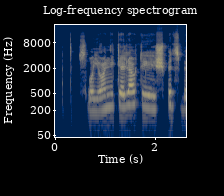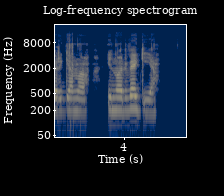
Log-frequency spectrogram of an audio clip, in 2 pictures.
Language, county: Lithuanian, Kaunas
